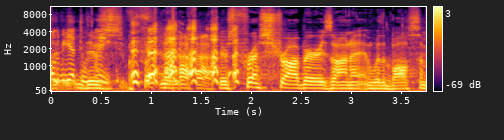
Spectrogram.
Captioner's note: laughs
